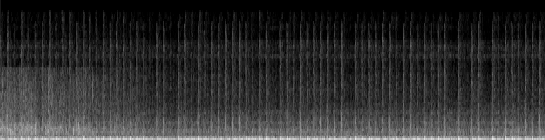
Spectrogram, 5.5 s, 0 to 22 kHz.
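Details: 2005 Honda CRF450R after owner's top-end rebuild and no-start, timing reset and retorqued to 29 ft-lb, broken spark plug found as cause: firm regular four-stroke beat at steady idle, no misses or knocking; starts and runs cleanly.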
